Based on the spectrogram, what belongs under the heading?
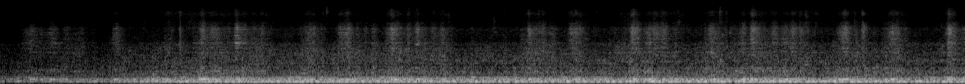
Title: Commercial top loader makes loud noise from the pulley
